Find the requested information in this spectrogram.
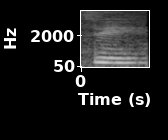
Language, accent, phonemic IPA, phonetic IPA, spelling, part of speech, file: Armenian, Eastern Armenian, /d͡zi/, [d͡zi], ձի, noun, Hy-ձի.ogg
- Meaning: 1. horse 2. knight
